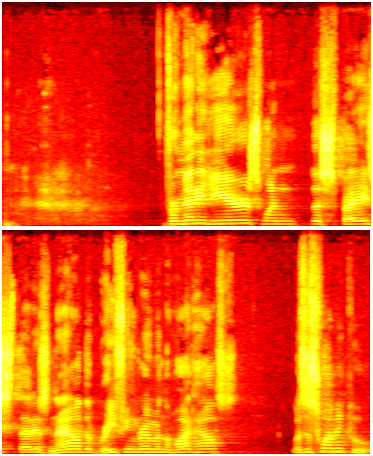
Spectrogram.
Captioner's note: laughter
